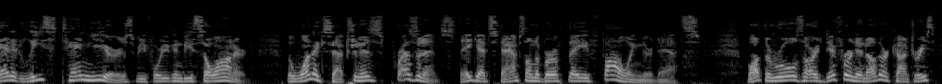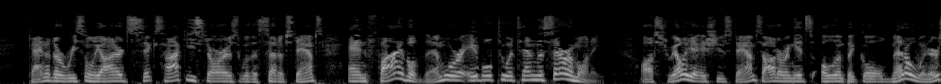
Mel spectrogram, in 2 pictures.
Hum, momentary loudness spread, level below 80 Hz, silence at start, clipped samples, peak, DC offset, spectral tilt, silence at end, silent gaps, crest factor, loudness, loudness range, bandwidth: none; 8 LU; -60 dBFS; 0 s; under 0.1%; -14 dBFS; under 0.1%; -5 dB/octave; 0 s; none; 16 dB; -30 LUFS; 2 LU; 11 kHz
